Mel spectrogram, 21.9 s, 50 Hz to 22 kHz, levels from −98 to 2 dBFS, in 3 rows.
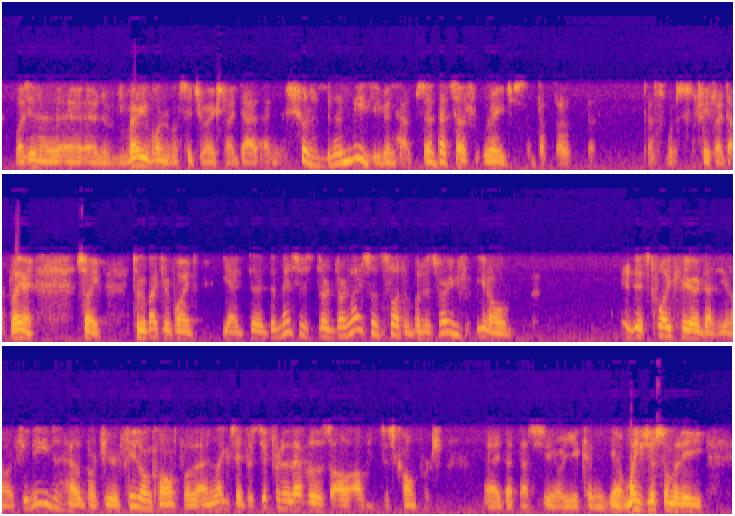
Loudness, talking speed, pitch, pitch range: -22 LUFS, 250 wpm, 120 Hz, 105-155 Hz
